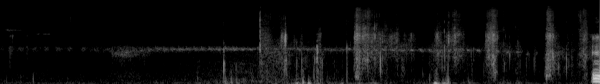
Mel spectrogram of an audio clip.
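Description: Footsteps crunching through leaf litter and twigs, irregular and getting busier from about two and a half seconds in, over a faint steady high whine.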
